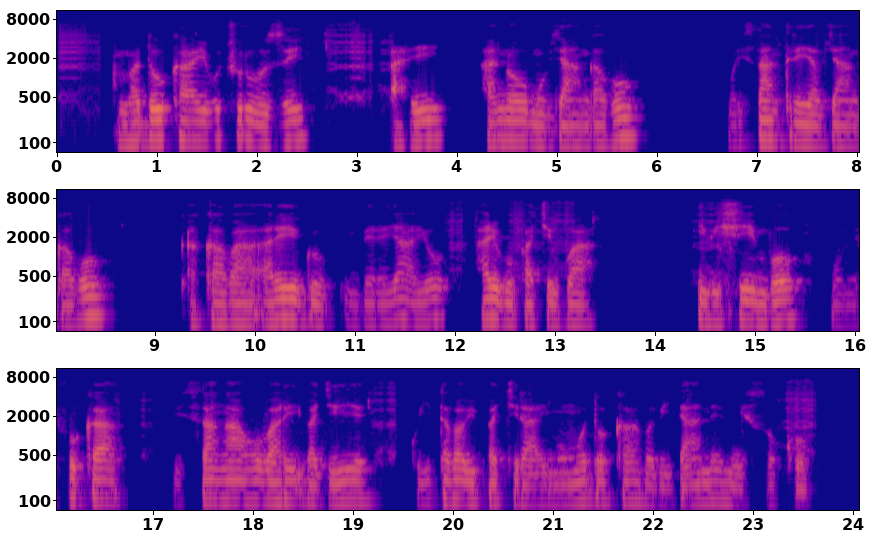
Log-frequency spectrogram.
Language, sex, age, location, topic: Kinyarwanda, male, 18-24, Musanze, finance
